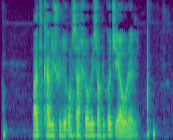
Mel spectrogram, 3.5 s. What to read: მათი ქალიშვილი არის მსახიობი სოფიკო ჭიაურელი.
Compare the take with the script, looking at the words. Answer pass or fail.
fail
